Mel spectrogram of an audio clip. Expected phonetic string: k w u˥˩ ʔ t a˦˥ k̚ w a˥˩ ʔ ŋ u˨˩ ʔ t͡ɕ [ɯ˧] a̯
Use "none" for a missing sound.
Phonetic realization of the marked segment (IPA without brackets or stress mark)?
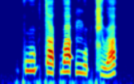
ɯ˩˦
